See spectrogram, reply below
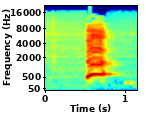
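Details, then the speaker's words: Person with bad, recurring hiccups, said to be brought on by laughing, recorded on an iPod: a single sudden, sharp voiced gulp with a brief squeak against quiet room noise; hiccup. "i have hiccups again i don't even know why i have oh yeah cause i was laughing at the editing so anyway my hiccups are pretty bad"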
